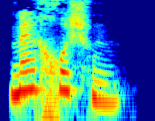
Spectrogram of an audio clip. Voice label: I am happy, Urdu; Expressing Feelings

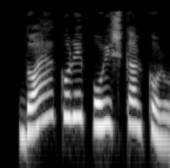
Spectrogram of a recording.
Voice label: Clean up, please. Bangla; Time and Routine

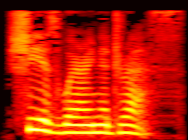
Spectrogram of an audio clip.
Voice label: "She is wearing a dress.", English; Dress and Appearance

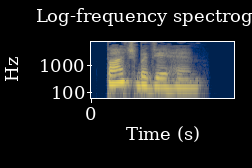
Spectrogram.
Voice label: It is 5 o’clock. Urdu; Time and Routine

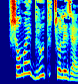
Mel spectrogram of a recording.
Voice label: Time flies! Bangla; Time and Routine 2

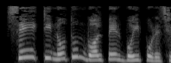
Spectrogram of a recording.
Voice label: She read a new storybook, Bangla; Past Tense

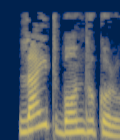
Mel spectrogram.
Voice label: Turn off the light bangla; Time and Routine

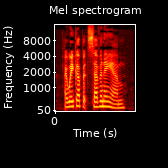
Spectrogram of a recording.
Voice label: I wake up at 7 AM, English; Expressing Time and Day

